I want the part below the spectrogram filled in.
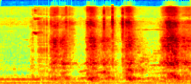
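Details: Motorbike/scooter won't self-start: dashboard lights go out on each attempt and short scraping rasps repeat about every half second with no catch; owner suspects a dead battery.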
